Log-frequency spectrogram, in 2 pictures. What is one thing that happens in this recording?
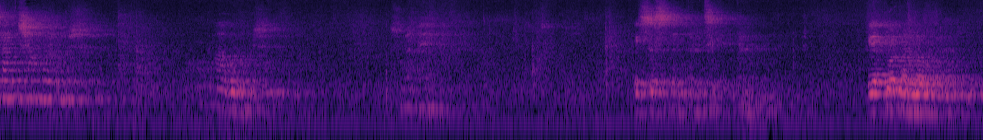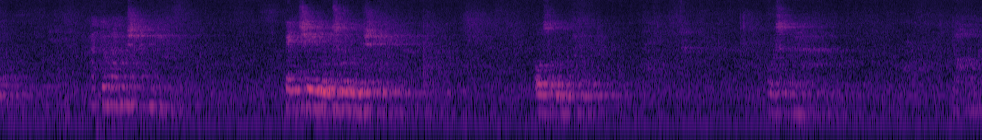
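A woman speaks slowly and expressively through a microphone in a reverberant hall, with pauses between phrases.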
